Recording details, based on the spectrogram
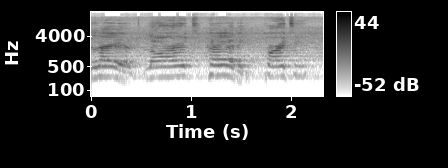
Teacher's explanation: If A came before R, they did not pronounce the R.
